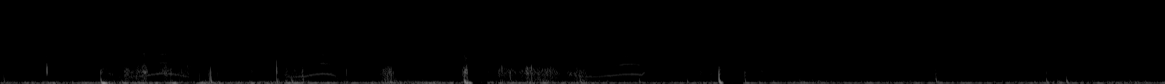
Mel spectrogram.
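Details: Male cat meowing to urge its owner to hurry to bed: three or four short rising-falling meows spaced about one to two seconds apart, over low household hum and a few clicks and taps.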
